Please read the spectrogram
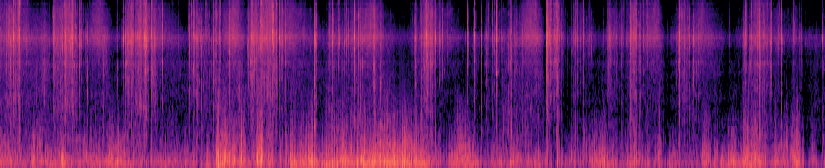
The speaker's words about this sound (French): Ce son, vous l'avez peut-être déjà entendu. Oui, un bruit de pas sur un tapis de moule. Pas n'importe lesquels, puisque ce son a été capté aux îles Kerguelen.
